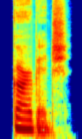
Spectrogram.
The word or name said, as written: garbage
